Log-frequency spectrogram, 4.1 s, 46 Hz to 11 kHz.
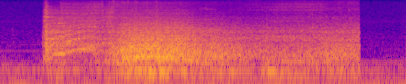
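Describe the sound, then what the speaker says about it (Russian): A BMW E38 engine starts after the ignition is switched on and the throttle valves are checked: it cranks and catches, then runs for about three seconds at a mid-pitched idle before stopping abruptly. "перед каждым пуском двигателя выполняется механическая проверка дроссельных заслонок, на что указывает короткий щелчок при включении зажигания"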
